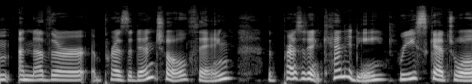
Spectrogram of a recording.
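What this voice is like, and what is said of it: Usual voice. Nothing is said of it.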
